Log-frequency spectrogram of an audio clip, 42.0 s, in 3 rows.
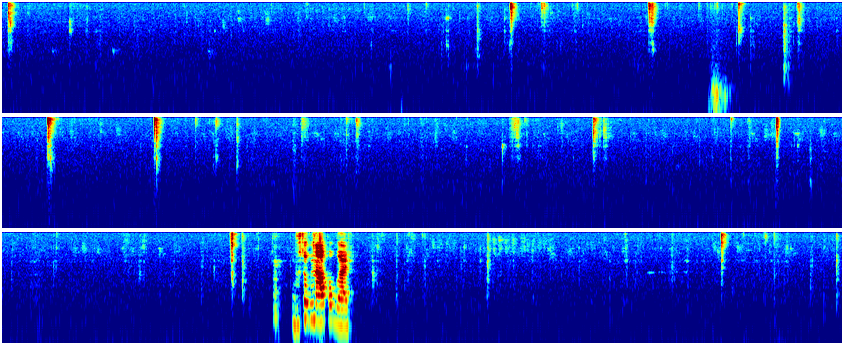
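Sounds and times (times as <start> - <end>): wet chewing clicks and smacks: 0.0 - 2.4, 4.9 - 9.8, 10.6 - 14.0, 14.6 - 15.0, 16.4 - 18.1, 18.8 - 29.2, 30.0 - 32.8, 34.0 - 42.0
dull low thump: 11.8 - 12.2.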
